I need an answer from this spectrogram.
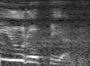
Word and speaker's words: European: So a one-eyed man, a platform, a European, not an European. Why? Euro means Y-double-O, sounds like Y-double, European. So European, it is getting pronounced like that.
